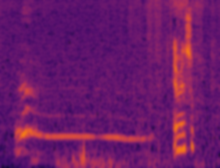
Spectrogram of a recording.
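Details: Pet male West Highland White Terrier 'chatting' with his owner, who talks to him in a child-like tone: one long, level, clear whining note held for about two seconds, then a short, rough vocal burst.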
